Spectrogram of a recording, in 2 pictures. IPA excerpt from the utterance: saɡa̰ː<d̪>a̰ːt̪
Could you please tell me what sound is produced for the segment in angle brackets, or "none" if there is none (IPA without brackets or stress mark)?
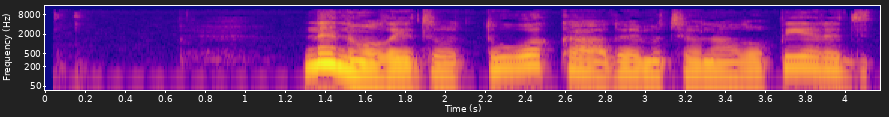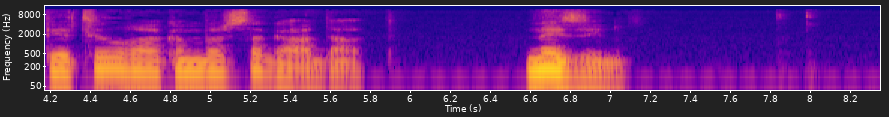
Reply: d̪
